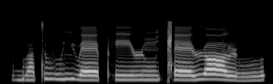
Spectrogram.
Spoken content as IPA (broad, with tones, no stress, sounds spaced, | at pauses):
ɡʷ ɑ̤˨ t v ṳ˦ lʲ w æ˨ pʰ e˨ ɹ ũ˨ ǁ æ˨ ɹ ɑ˦˨ ɭ o̤˨˦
